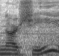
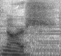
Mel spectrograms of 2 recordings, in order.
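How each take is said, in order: First: The name is said as two syllables. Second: The name is said as one syllable. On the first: The speaker calls it wrong. "Pronouncing it as Narshi? That's, that seems weird" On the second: The speaker calls it right. "I always pronounce it as Narsh"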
